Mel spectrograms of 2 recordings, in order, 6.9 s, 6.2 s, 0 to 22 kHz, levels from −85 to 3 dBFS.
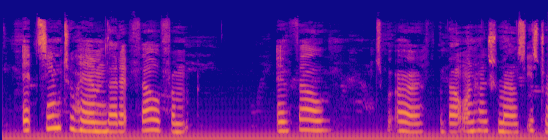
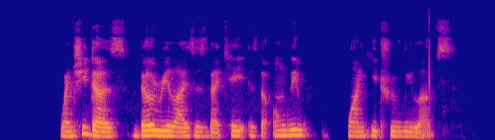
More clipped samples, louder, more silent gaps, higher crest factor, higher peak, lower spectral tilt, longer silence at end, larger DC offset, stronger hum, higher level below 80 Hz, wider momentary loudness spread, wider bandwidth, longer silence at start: neither; second, -23 LUFS vs -20 LUFS; neither; about the same, 20 dB vs 18 dB; about the same, -4 dBFS vs -2 dBFS; second, -3 dB/octave vs -7.5 dB/octave; second, 0 s vs 0.6 s; neither; first, 60 Hz at -35 dBFS vs none; first, -38 dBFS vs -58 dBFS; first, 21 LU vs 13 LU; first, 13.5 kHz vs 11.5 kHz; second, 0 s vs 0.75 s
